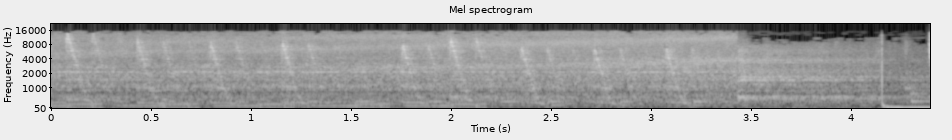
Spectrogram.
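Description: Tech house DJ mix in a stripped-back section: a looping bassline and ticking hi-hats run without the heavy kick drum. Near the end the top end is suddenly filtered away.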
